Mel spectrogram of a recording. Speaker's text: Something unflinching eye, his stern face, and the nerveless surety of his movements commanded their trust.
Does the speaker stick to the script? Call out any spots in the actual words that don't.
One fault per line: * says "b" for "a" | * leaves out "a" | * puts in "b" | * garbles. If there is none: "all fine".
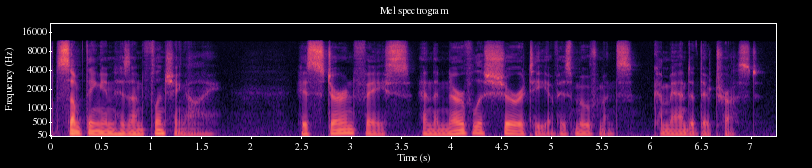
* puts in "in his"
